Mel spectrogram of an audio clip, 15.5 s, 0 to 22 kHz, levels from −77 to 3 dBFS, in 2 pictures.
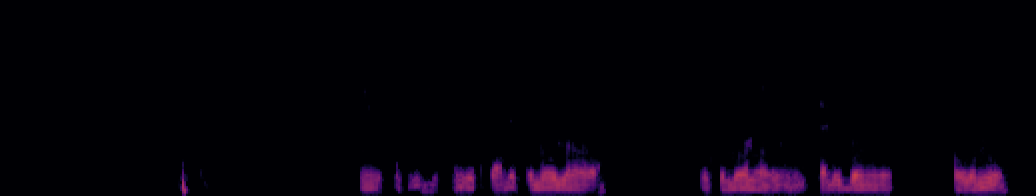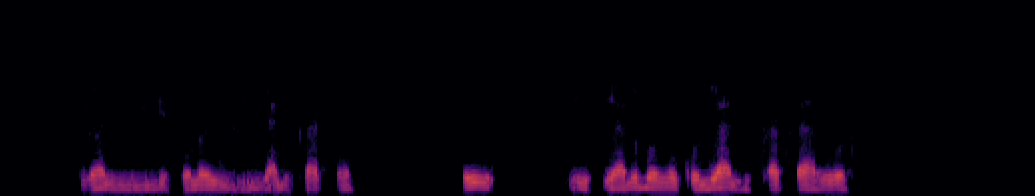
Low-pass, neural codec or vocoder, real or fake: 3.6 kHz; codec, 16 kHz, 4.8 kbps, FACodec; fake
